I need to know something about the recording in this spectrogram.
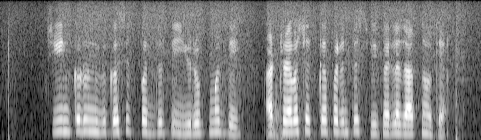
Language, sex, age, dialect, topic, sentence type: Marathi, male, 18-24, Northern Konkan, agriculture, statement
